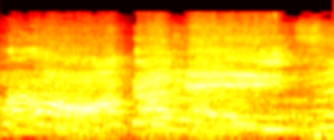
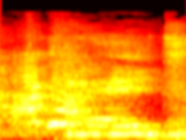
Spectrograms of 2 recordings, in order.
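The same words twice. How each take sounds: First: High, loud, slow panicked yell; panicked shout. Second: Said in the usual way. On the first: Retold or imitated. Comic sneezed on by foaming man, panicked yell. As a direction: scream it in mock horror.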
